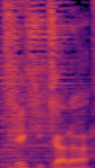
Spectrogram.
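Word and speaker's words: Geki Kara (激辛): It's another one called like Geki Katarun or something. – Geki Kara.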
